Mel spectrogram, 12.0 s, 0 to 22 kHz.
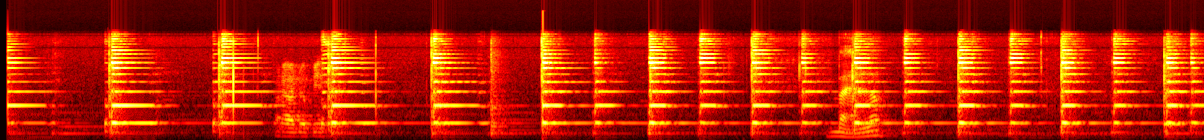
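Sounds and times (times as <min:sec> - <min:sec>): plucked guitar note ringing: 0:00.1 - 0:12.0.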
